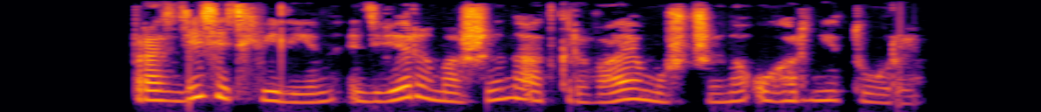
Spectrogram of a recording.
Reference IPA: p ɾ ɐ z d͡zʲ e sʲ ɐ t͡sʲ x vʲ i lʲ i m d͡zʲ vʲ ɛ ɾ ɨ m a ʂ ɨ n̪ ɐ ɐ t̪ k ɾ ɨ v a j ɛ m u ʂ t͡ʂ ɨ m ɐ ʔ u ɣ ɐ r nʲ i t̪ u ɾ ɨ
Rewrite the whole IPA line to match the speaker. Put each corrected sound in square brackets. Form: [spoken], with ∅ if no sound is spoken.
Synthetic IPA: p ɾ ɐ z d͡zʲ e sʲ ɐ t͡sʲ x vʲ i lʲ i [n] d͡zʲ vʲ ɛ ɾ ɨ m a ʂ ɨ n̪ ɐ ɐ t̪ k ɾ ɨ v a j ɛ m u ʂ t͡ʂ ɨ [n] ɐ ʔ u ɣ ɐ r nʲ i t̪ u ɾ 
